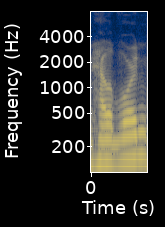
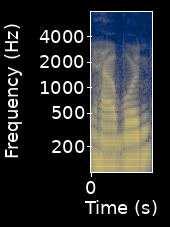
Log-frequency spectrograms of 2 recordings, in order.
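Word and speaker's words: Haliburton: Halliburton. Halliburton.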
